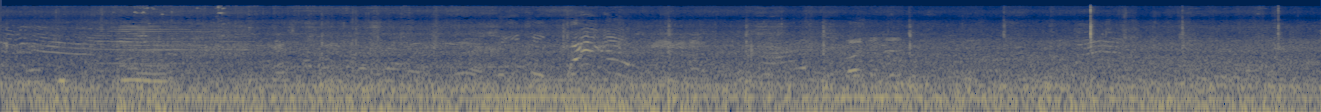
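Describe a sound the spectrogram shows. Adult men talk casually in the background outdoors.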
